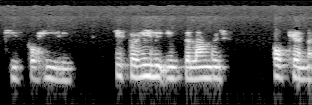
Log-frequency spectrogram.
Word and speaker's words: Kiswahili: Kiswahili is the language, but people have shortened it to Swahili, but it's pretty much the same. I think it's just a matter of pronunciation and people trying to find an easy way to pronounce. But the proper way to pronounce is Kiswahili.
